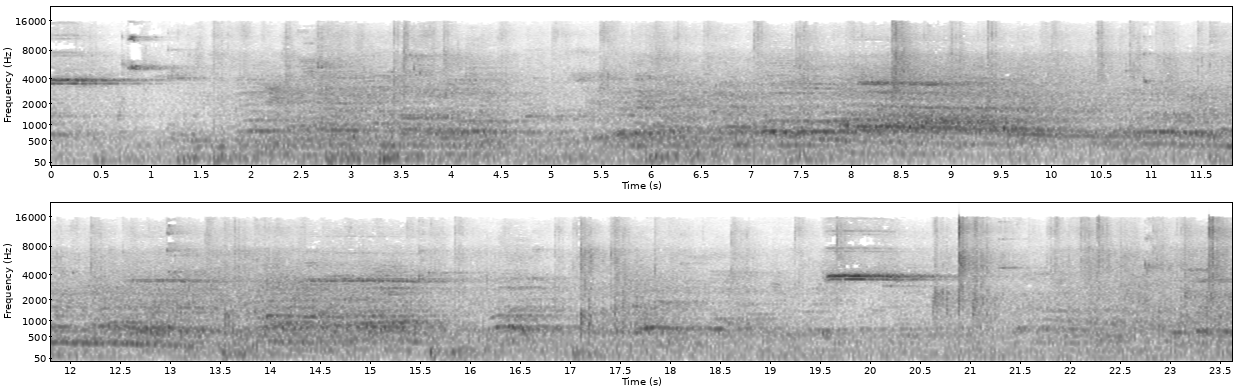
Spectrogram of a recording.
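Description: Young players call out and chatter in a large echoing gym.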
